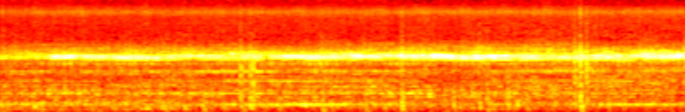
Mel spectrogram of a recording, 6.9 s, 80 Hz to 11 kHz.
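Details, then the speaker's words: Becker R12/17 RP+ tubular motor (2010, about 10 years' use) in a Compobaie roller shutter, after motor capacitor replacement: steady high-pitched hum at even pitch with faint slat ticks, much quieter, no clattering; normal running. "ça fonctionne moteur est beaucoup plus silencieux terrain on ne va pas les claquements"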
